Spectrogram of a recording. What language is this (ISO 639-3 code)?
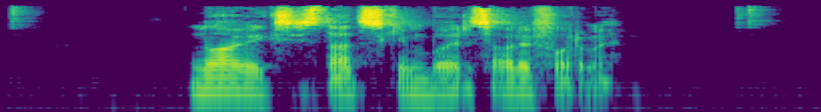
ron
